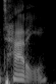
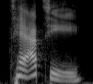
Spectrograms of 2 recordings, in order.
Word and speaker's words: Tati: People keep making fun of me for saying tatty. They going Taddy as in tatty. How do you say it? Tati. Is that better?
